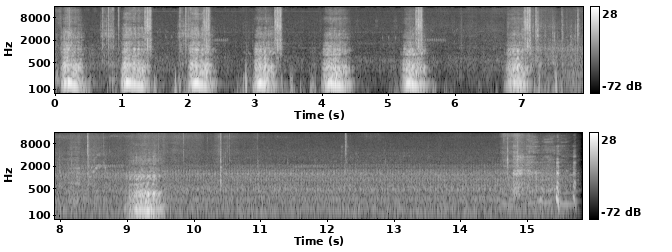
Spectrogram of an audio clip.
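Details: Closing grunts of a young male lion announcing himself in the African bush: six quick low huffs about a second apart, two weaker ones, then a steady low rumble like an engine.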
